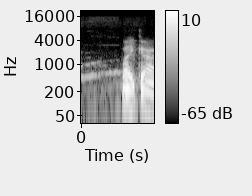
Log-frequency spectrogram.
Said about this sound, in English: what are you doing to that dog?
